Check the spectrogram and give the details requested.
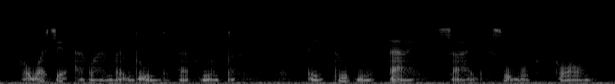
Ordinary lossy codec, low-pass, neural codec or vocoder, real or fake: MP3, 32 kbps; 5.4 kHz; autoencoder, 22.05 kHz, a latent of 192 numbers a frame, VITS, trained on many speakers; fake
